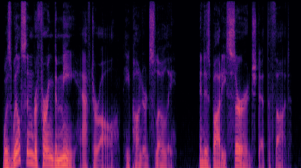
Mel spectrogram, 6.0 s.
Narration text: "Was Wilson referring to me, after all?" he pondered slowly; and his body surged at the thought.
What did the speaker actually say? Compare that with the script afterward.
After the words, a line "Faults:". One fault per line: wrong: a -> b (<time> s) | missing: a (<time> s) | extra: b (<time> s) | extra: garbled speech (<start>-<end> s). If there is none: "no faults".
"Was Wilson referring to me, after all?" he pondered slowly; and his body surged at the thought.
Faults:
no faults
